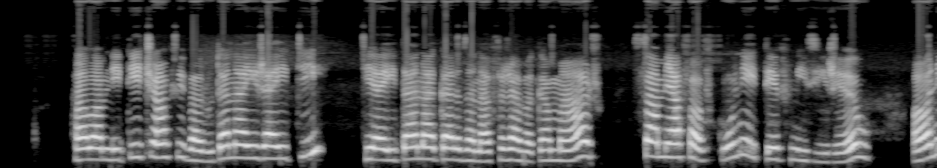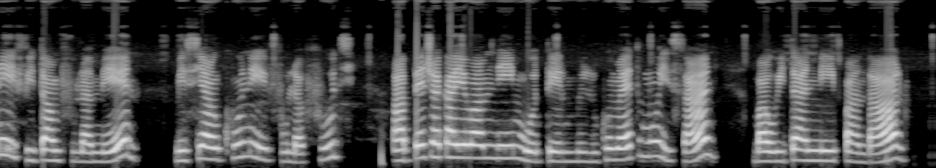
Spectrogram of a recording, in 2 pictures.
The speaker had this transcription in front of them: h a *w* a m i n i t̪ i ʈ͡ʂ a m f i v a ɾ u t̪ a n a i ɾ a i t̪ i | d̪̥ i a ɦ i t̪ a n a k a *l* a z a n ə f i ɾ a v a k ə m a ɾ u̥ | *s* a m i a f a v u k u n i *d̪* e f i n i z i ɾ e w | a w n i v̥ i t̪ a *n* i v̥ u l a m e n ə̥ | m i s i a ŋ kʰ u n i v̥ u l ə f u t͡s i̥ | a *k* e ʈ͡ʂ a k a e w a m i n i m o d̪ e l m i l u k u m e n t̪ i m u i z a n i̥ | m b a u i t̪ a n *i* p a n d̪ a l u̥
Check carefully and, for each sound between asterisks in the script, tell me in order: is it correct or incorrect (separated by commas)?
correct, incorrect, correct, incorrect, incorrect, incorrect, correct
